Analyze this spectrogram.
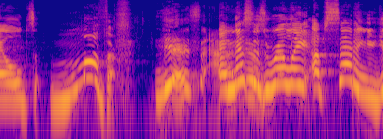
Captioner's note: sobbing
